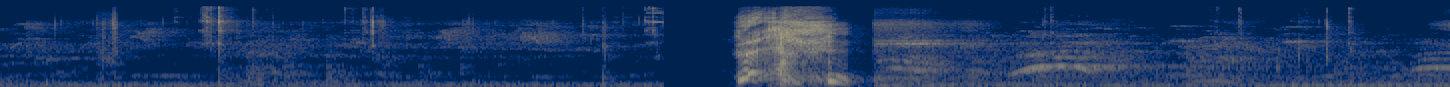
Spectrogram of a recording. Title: nose blowing challenge# sneezing challenge video# and sound video.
